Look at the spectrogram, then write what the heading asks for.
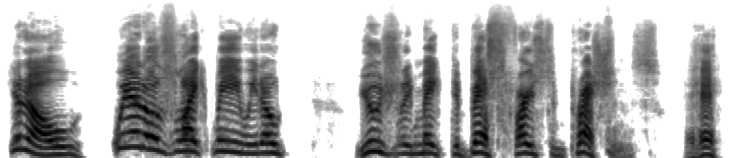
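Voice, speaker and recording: A crusty little mouse trap from a video game, brash and streetwise. The voice is piercing and strident, leaping up and down in pitch, recorded very dry. Under the surly bluster sits a soft heart. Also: male voice, very animated, unhurried, no room sound, heavily acted. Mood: sheepish, grateful. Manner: brash, yelling, streetwise slangy wisecracking. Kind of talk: video game character acting.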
